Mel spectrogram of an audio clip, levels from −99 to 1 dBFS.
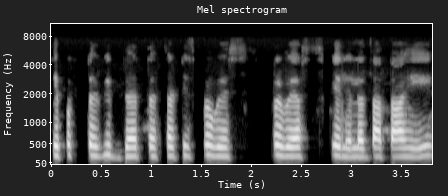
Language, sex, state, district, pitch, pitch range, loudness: Marathi, female, Maharashtra, Pune, 215 Hz, 205-225 Hz, -18 LUFS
